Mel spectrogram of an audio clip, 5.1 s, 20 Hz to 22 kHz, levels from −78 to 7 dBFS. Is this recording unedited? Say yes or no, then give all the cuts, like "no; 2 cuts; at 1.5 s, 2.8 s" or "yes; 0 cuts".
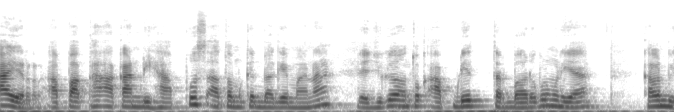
no; 1 cut; at 2.6 s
